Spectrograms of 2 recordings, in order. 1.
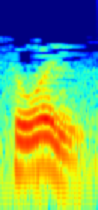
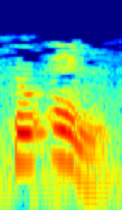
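الصوت الأوسط بين الهمزة والواو. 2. الصوت الأوسط همزة تامة. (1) "بين الهمزة وبين الواو" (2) "ونظهر الهمزة إظهارا تاما"

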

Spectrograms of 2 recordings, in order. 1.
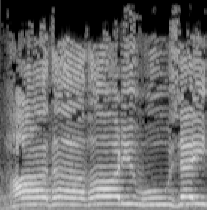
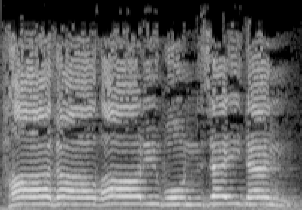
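'Darib' يتصل مباشرةً بـ'Zayd' دون 'n'. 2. 'Darib' ينتهي بصوت 'n'. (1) "بعد الإضافة ... يا لخف بلسانك" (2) "قبل الإضافة"

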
